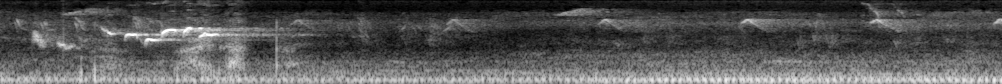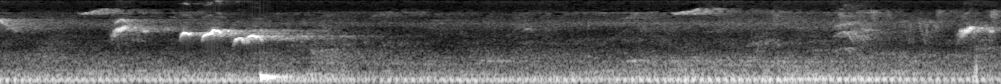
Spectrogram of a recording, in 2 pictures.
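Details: Red-whiskered bulbul outdoors giving short, bright whistled phrases that rise and fall, repeated every two to three seconds, with a steady low hum beneath.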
